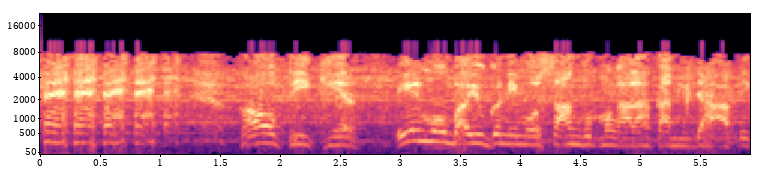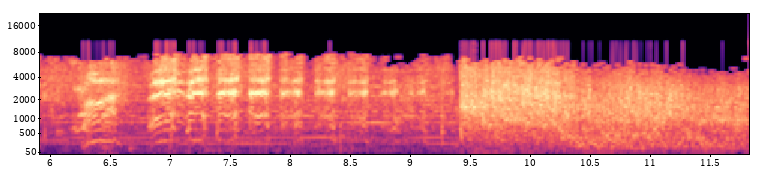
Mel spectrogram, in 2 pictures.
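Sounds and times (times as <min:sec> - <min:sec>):
laughter: 0:00.0 - 0:01.4, 0:06.8 - 0:09.4
speech: 0:01.7 - 0:07.8
loud thunderclap rumbling: 0:09.4 - 0:11.8.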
